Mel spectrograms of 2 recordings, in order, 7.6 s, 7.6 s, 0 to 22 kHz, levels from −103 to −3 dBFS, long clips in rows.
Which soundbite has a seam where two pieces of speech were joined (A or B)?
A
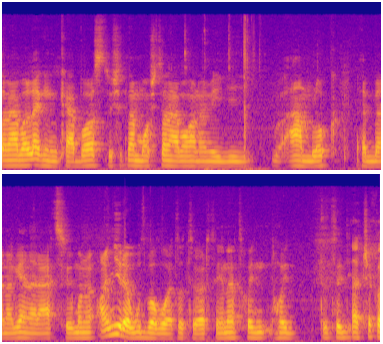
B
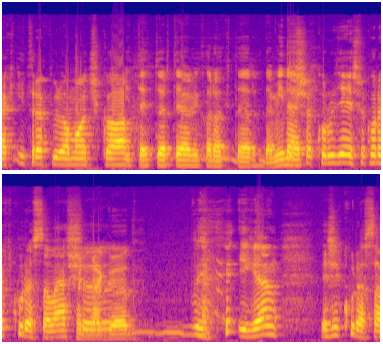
A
